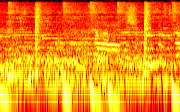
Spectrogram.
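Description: Hip hop music with a steady beat of deep bass-drum hits and sharp snare hits.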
